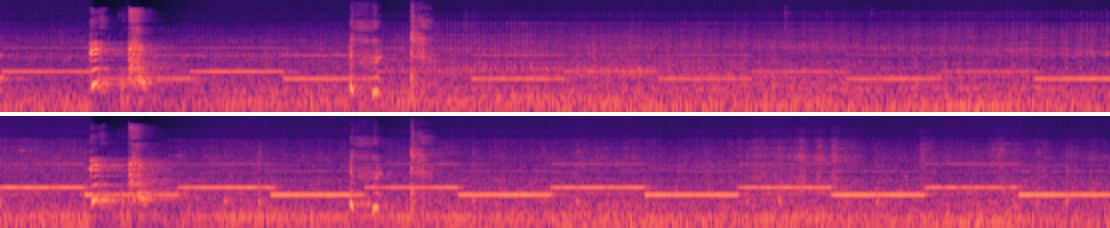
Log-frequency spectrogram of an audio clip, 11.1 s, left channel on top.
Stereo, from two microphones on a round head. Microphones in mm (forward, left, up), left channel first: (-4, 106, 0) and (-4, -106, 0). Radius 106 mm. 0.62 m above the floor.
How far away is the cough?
About 0.7 m.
